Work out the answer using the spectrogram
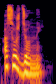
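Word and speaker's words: осуждённый: «Осужденный» — нормальное слово, если нормально ставить ударение на «ё», если нет, то это признак работника системы.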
